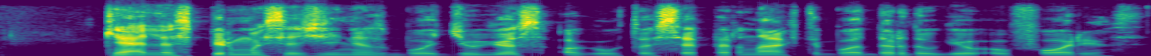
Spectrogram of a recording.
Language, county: Lithuanian, Vilnius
